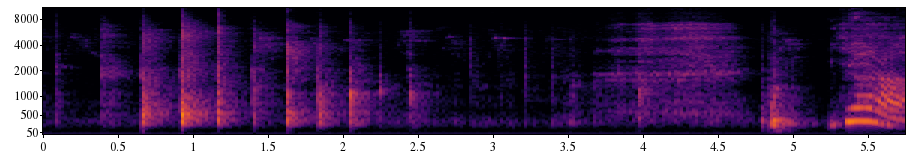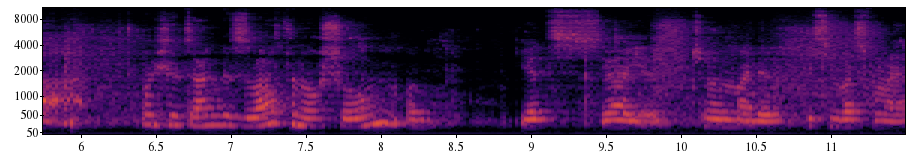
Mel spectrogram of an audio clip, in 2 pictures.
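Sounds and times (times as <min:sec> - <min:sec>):
hands clapping: 0:00.0 - 0:04.1
speech: 0:05.3 - 0:08.4, 0:09.0 - 0:11.4.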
